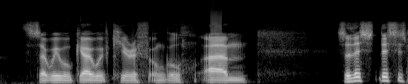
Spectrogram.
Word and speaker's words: Cirith Ungol: actually said it out loud I think tolkin pronounced it kirth ungal but the band pronounced it sirth unal correct yeah it's kirle I am a huge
